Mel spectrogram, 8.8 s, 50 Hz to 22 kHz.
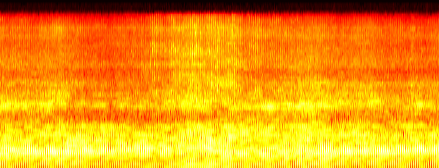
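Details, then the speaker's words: Snapper 28-inch rear engine rider mower, after plug pulled and refitted, owner suspecting bad or too much gas: smooth, steady beat with no stumbles or misses; runs clean and healthy. "doesn't do anything listen to how good it runs"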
